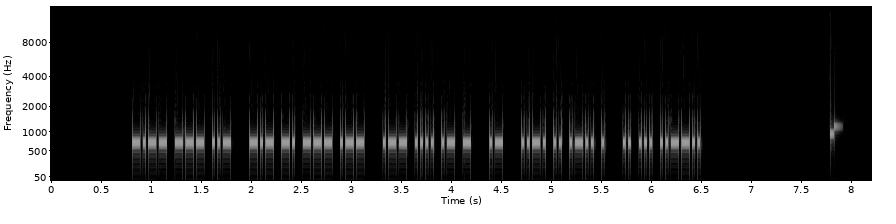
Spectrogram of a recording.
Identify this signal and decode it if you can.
Morse code, heard as a keyed tone, about 44 wpm, 700 Hz. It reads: YOU KNOW WHAT A FILE IS?
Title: Sentences from Top 1200 Words 45wpm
